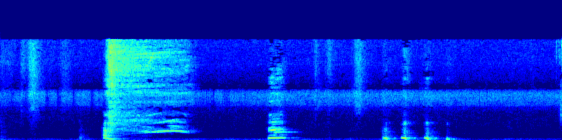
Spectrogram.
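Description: A small dog whines and yelps in short high cries close by.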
